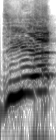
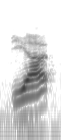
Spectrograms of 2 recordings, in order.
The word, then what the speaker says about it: Diet: by germany and japan the game in english pronounces it as diet i had no idea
